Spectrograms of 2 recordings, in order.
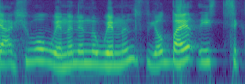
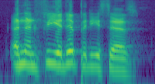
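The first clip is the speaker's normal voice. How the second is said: normal talking voice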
